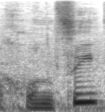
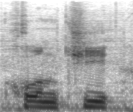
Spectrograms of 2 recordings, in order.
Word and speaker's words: Хунци: Постоянные зрители новостей с колес обязаны знать, что китайская марка Хунци, или в модной сейчас точной передаче китайского произношения Хончи, известна своими правительственными лимузинами и парадными кабриолетами для партийной верхушки КНР.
